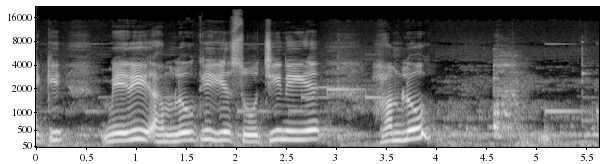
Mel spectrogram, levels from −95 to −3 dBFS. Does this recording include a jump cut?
no; 0 cuts

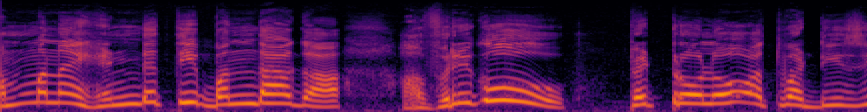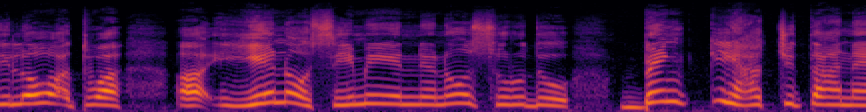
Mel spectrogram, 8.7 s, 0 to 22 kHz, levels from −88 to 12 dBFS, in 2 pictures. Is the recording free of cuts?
yes; 0 cuts

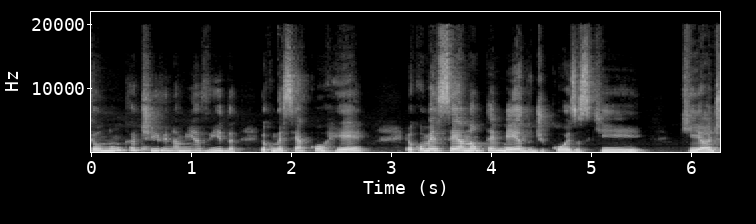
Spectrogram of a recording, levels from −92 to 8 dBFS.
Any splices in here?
no; 0 cuts

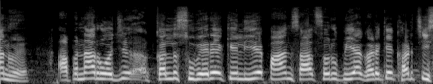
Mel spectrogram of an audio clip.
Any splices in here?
no; 0 cuts

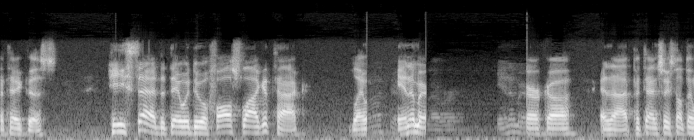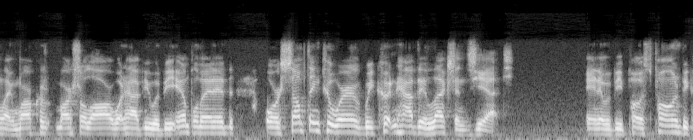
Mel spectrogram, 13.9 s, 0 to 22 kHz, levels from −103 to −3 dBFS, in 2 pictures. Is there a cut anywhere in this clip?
no; 0 cuts

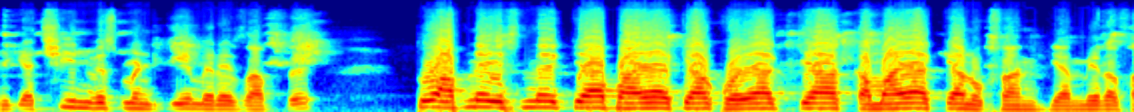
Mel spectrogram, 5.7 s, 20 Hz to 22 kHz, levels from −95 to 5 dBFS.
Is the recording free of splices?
yes; 0 cuts

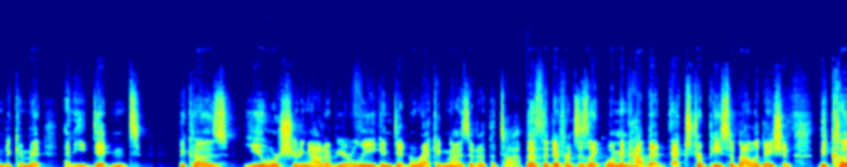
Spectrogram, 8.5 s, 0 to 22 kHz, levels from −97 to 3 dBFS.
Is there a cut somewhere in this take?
yes; 1 cut; at 5.1 s

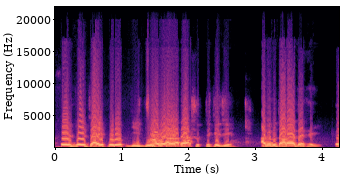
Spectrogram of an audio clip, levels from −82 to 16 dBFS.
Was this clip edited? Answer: yes; 1 cut; at 2.1 s

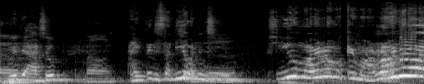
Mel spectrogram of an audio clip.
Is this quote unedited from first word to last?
yes; 0 cuts

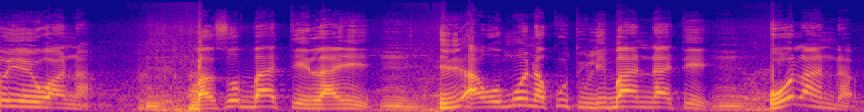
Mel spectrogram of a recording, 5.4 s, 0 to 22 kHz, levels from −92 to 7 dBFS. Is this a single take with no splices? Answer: no; 1 cut; at 0.9 s

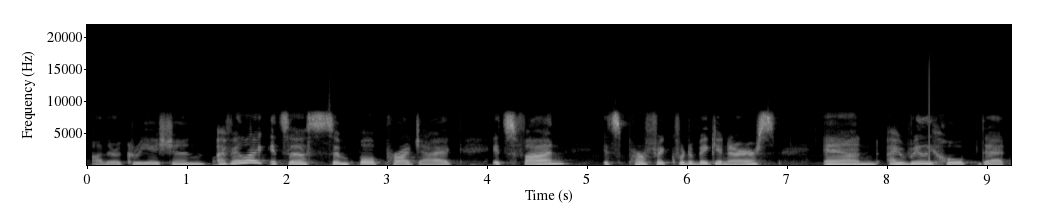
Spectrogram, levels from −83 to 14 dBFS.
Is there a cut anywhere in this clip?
yes; 1 cut; at 1.3 s

